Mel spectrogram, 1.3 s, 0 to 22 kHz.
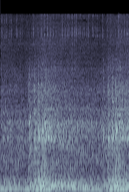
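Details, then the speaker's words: Used Bajaj Discover 100 after repair of "ko-ko" noise on pickup (timing chain/tensioner end, which was substandard): single-cylinder idle with a couple of light throttle swells, no knock or clatter; noise gone, healthy. "এইযে cocoa সাউন্ডটা এটা শুধু আমরা বন্ধ করে দিব এইযে দেখেন এর গাড়ির টার্মিং চেন এবং হচ্ছে এটা তো দুই নাম্বার ছিল টার্মিনট এন্ড কিন্তু কোকো সাউন্ড আর নাই"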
